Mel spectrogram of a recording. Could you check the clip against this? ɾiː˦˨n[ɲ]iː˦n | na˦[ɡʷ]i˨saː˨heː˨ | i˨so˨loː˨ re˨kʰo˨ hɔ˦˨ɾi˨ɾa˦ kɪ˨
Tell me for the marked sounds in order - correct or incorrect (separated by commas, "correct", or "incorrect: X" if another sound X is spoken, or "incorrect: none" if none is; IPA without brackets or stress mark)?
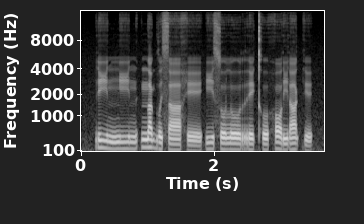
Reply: correct, correct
